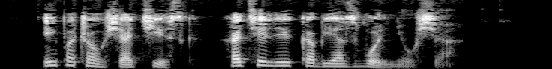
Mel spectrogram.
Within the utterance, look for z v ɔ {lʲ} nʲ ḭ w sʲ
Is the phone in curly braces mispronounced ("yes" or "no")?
no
